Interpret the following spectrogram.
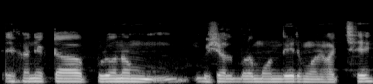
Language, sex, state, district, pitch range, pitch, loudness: Bengali, male, West Bengal, Purulia, 130-140 Hz, 135 Hz, -18 LUFS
